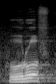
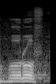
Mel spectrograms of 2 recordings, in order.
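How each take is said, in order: No difference in how they are said.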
